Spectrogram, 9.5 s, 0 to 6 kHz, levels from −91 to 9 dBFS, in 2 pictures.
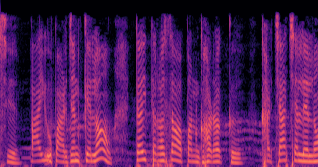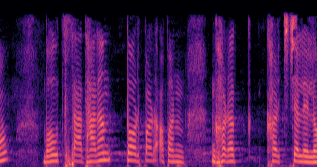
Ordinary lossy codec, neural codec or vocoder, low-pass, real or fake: MP3, 48 kbps; codec, 16 kHz, 16 kbps, FreqCodec, larger model; 5.4 kHz; fake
